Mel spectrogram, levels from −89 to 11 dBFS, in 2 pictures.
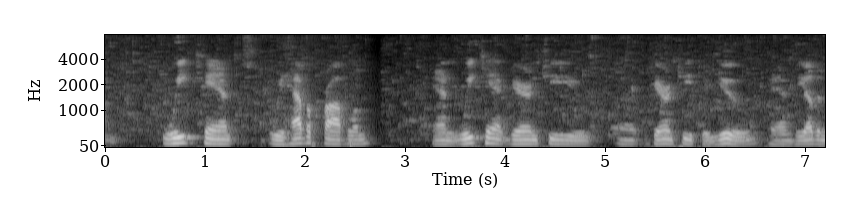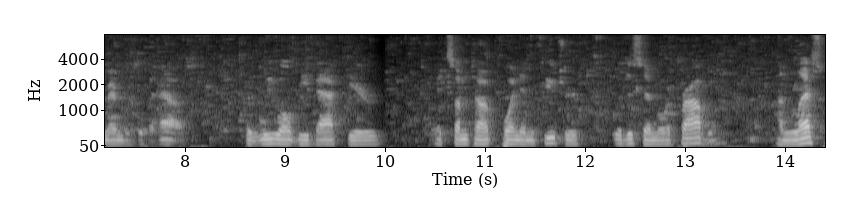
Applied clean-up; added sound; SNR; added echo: classical method log-MMSE.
